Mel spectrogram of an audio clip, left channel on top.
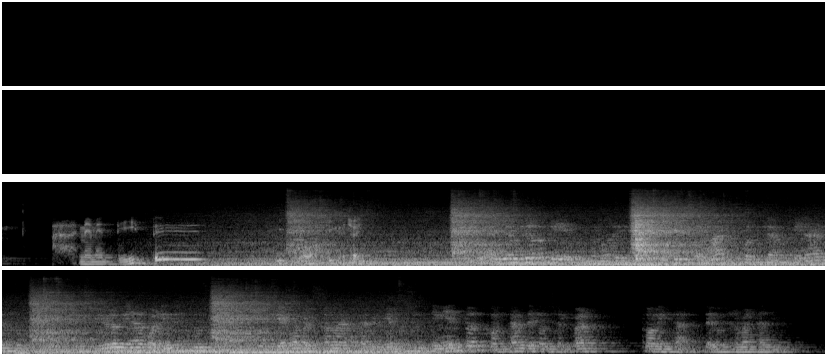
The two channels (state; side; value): silent; left; digital silence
